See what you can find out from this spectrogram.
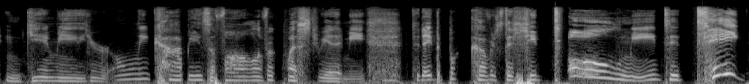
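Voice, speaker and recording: A woman's voice: medium pitch, creaky, bright, forceful tone, slight background noise, heavily acted, low-quality recording. A woman voicing a frantic, unhinged young unicorn pony with a manic, over-sweet, dramatic delivery in a fan fiction reading. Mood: anxious, upset. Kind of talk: fan fiction audio reading, cartoon character acting.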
